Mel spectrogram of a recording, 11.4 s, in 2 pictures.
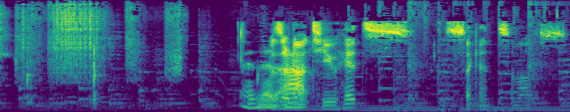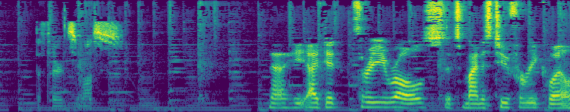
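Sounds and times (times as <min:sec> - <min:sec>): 
shuffling a deck of cards: 0:00.0 - 0:01.9
speech: 0:02.4 - 0:03.9, 0:04.6 - 0:07.0, 0:08.4 - 0:11.3.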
